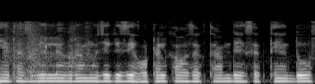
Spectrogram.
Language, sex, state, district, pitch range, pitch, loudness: Hindi, male, Chhattisgarh, Kabirdham, 140-145 Hz, 145 Hz, -17 LUFS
